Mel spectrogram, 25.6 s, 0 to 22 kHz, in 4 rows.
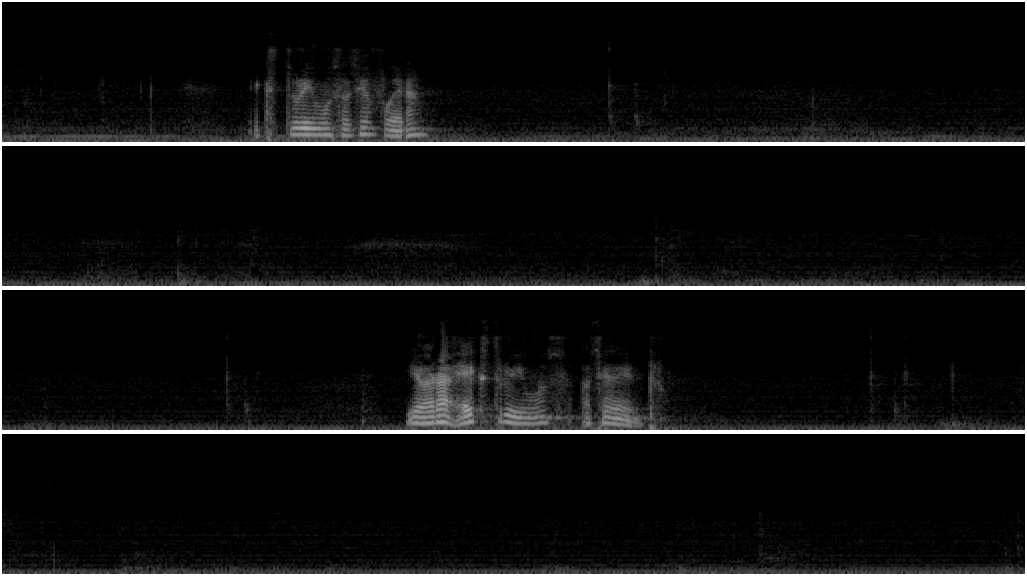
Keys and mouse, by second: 1.1 KP_4, 1.5 KP_4, 3.0 e, 5.3 click, 7.5 e, 13.1 s, 15.5 click, 16.5 e, 19.3 click, 20.1 a, 21.5 Tab, 21.9 KP_8, 22.2 KP_8, 23.7 a, 25.1 z.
